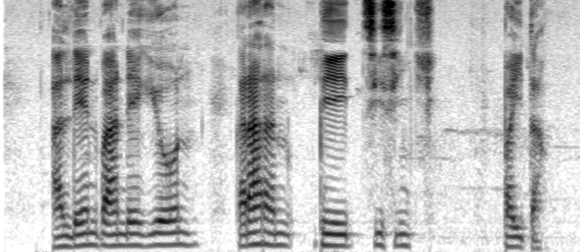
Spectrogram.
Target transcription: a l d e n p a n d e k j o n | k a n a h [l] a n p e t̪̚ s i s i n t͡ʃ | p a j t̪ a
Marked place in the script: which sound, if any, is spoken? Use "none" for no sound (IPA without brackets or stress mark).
ɾ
